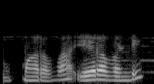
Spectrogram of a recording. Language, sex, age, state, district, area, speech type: Telugu, female, 45-60, Andhra Pradesh, Nellore, rural, conversation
